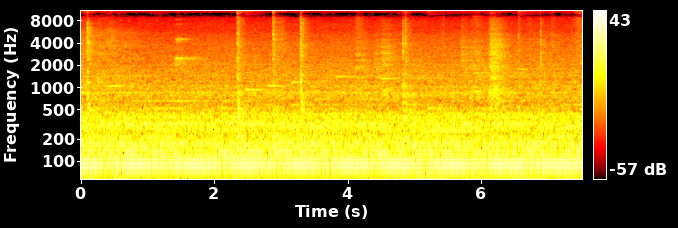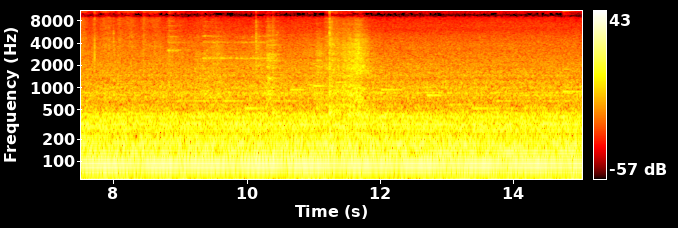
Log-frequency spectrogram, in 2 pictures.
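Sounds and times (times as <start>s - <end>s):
low mechanical hum: 0.0s - 15.0s
utensils clinking and tapping: 2.3s - 12.0s.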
